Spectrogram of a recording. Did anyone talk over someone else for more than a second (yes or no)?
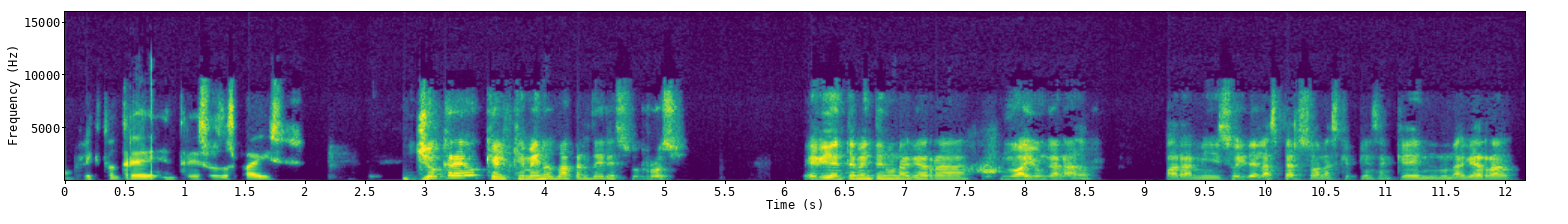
no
